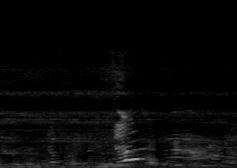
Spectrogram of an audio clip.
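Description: Children's voices and visitor chatter in a busy indoor hall, with one high voice rising sharply a little over a second in, the loudest moment.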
